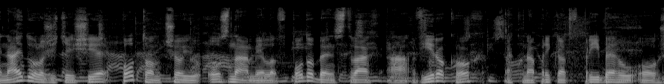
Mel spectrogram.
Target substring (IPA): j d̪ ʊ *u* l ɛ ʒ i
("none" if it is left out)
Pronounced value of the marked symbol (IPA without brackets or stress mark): ɔ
